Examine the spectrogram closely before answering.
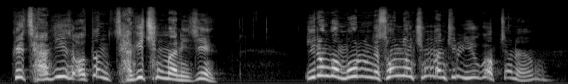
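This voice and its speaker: Speaking at a fairly quick pace, a man uses an extremely high pitch and lively intonation. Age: 60s. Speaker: pastor. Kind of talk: sermon. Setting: church.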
